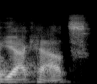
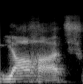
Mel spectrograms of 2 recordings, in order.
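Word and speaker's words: Yachats: spots is uh yahats which i call yak hats because it's spelled like yak hats a-k-h-a-t-s yeah i think that's right yeah okay but it's they say yahats which i'm like there's a k in there it's yak hats but uh anyway that's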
